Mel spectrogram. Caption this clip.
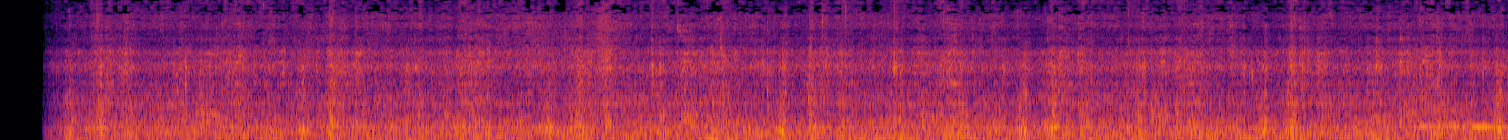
An old dishwasher which almost holds a beat.
rhythmic, washing, rhythm, naturalbeat, running, dishes, kitchen, dishwasher, wash, cleaning, water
